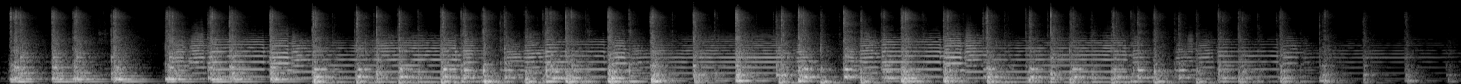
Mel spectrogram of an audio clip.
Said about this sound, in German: Und das Perkussionsensemble der Martin-Luther-Schule, das haben wir eben gehört, hat schon gestern in Michelstadt gespielt. Sicherlich mit großem Erfolg und unter großem Applaus.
